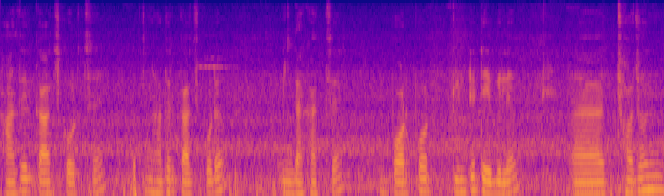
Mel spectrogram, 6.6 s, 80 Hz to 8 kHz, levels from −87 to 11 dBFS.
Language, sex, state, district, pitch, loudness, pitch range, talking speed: Bengali, male, West Bengal, Jhargram, 125 Hz, -21 LUFS, 120-140 Hz, 125 wpm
